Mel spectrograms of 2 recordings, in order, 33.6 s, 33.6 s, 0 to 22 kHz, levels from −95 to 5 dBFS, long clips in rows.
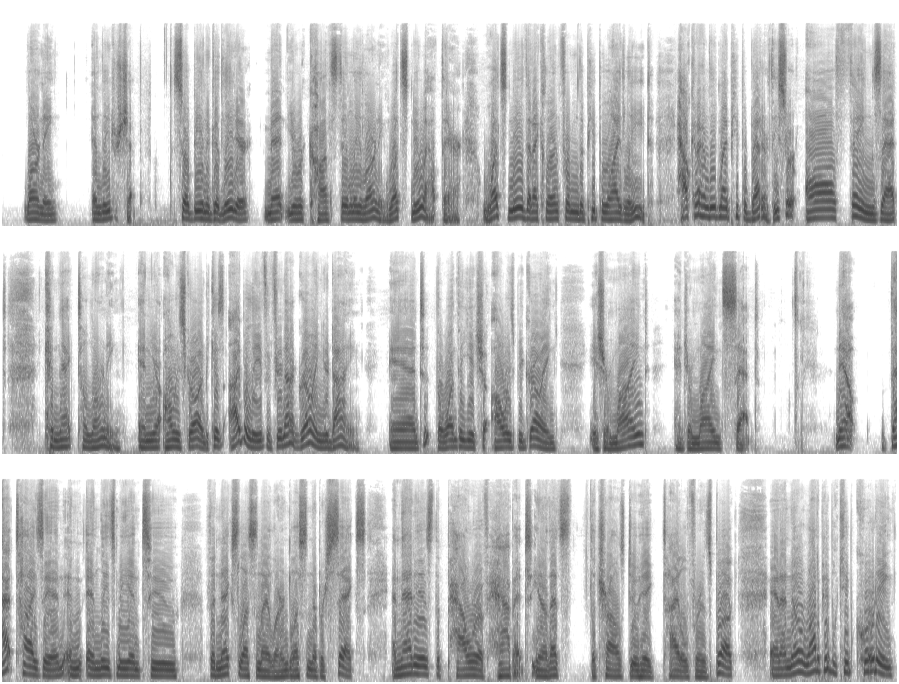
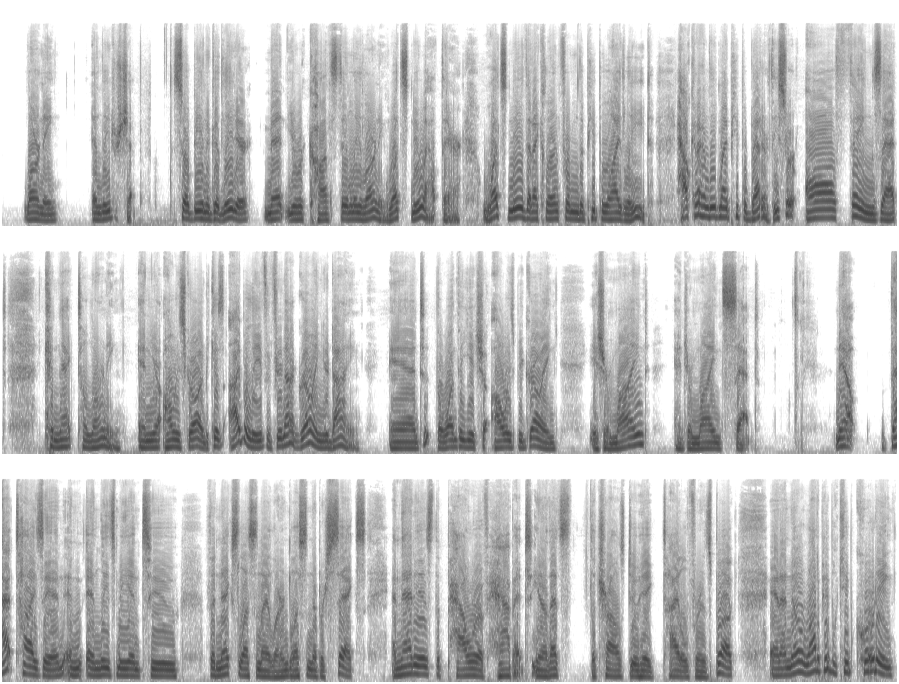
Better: neither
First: distortion; slight; 10 dB below the speech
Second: distortion; slight; 10 dB below the speech

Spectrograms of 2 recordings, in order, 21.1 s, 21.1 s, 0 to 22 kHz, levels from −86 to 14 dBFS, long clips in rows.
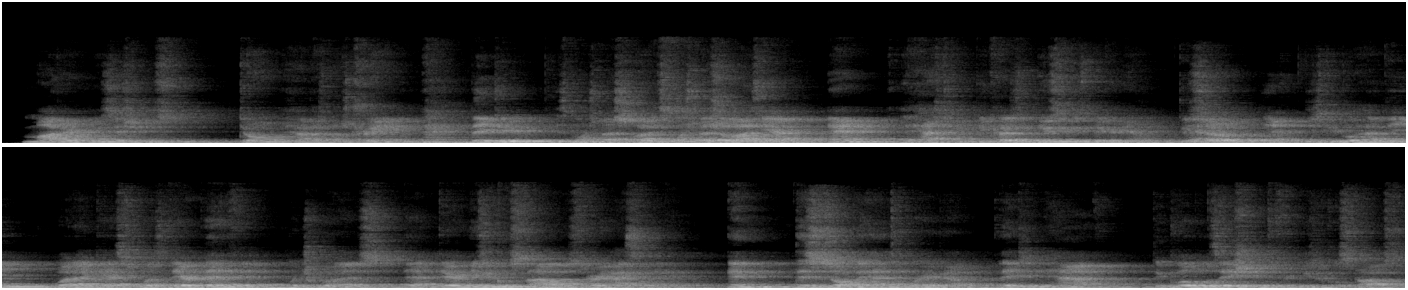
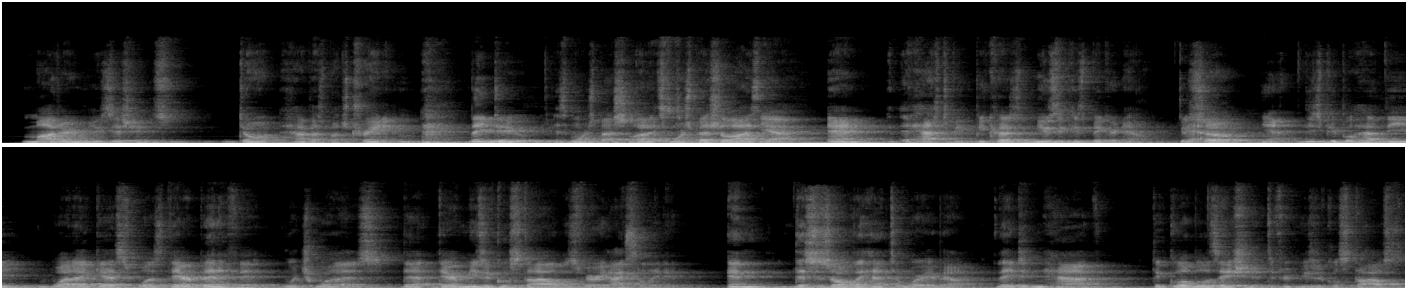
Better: second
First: room echo; strong; dies away in 2.2 s // off-mic speech; far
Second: room echo; slight; dies away in 0.8 s // off-mic speech; somewhat distant

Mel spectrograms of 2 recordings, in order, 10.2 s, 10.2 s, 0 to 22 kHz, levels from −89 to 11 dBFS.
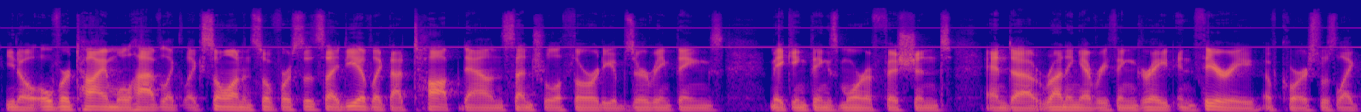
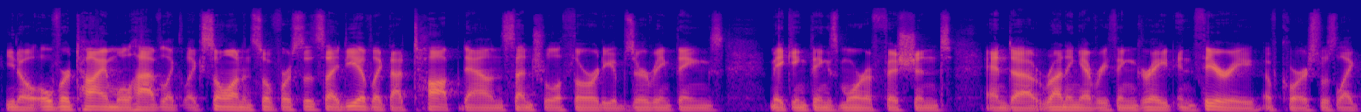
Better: second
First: high-pitched whine; faint; throughout; 4 kHz, 20 dB below the speech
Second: none

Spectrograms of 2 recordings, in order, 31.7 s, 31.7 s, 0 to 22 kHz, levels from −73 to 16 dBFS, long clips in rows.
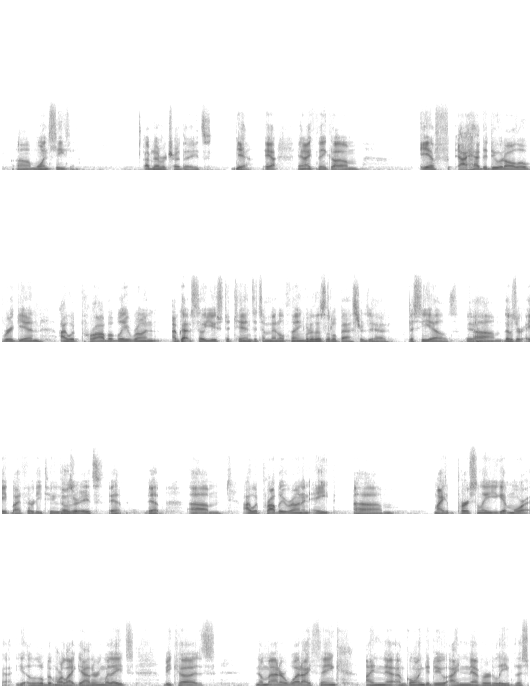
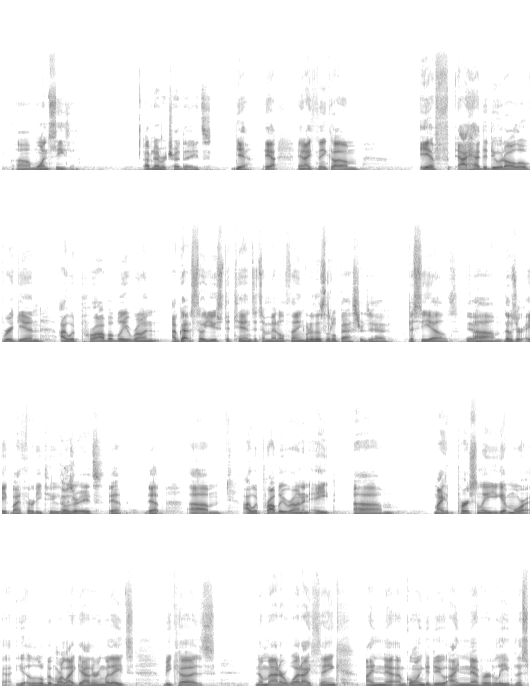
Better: second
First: garbled, watery; slightly; nothing above 8 kHz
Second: none

